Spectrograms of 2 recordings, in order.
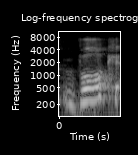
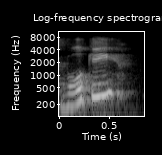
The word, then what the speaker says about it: Volk: He pronounced Volk as Volky when he was first doing narration. And I was like, whoa, whoa, whoa. – You're like, that's what. – Yeah, not Volky.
